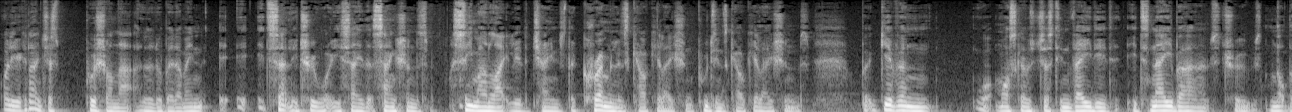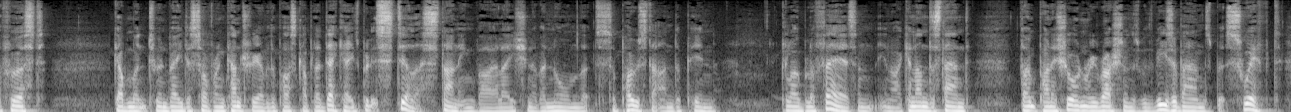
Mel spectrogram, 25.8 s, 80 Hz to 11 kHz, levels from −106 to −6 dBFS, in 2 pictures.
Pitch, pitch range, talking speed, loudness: 120 Hz, 110-130 Hz, 200 wpm, -20 LUFS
